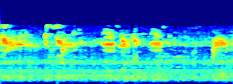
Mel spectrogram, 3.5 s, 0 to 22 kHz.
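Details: Bald eagle visiting its nest in Pennsylvania farm country, live nest camera, 5 February 2023; a quick series of shrill, squeaky chitters in short separate bursts, with a faint low background hum.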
